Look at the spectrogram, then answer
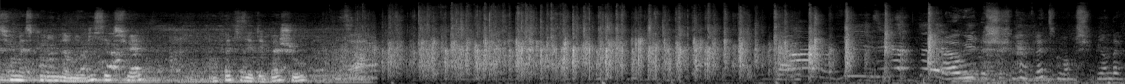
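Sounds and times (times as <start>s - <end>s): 
speech: 0.1s - 3.8s, 9.9s - 11.2s
audience applause: 3.2s - 9.4s.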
